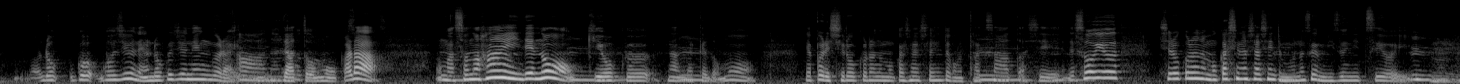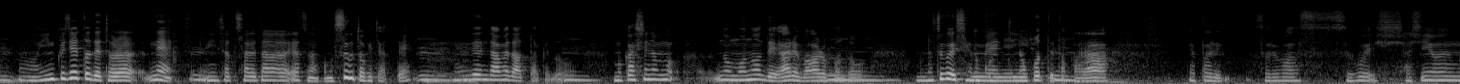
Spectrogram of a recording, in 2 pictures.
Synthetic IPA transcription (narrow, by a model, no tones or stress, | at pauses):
ɾoɡoɡo̞ʑɨːnẽɾo̞kɯ̟ʑɨːnẽ̞ŋɡɯ̟ɾa̰ḭd̪at̪o̞ːmo̞ːkaɾa | ɯmaso̞no̞ɦãɰ̃id̪e̞no̞kʲio̞kɯ̟nãnd̪ake̞d̪o̰mo̞ | japːaɾʲiɕiɾo̞kɯ̟ɾo̞no̞mɯ̟kaɕinoɕaɕĩnt̪okamot̪akɯ̟̥sãɰ̃at̪ːaɕid̪e̞so̞ːjɯ̟ː | ɕiɾo̞kɯ̟ɾono̞mɯ̟kaɕino̞ɕ̬aɕĩnt̪omo̞nosɨɡo̞imʲizɨɲ̟it͡sɨjo̞ḭ | ɯ̃ĩŋkɯ̟ʑe̞t̪ːo̞d̪e̞t̪o̞ɾane̞ĩɰ̃sat͡sɨ̥saɾe̞t̪aja̰t͡sɨnãŋkamo̞sɨɡɯ̟t̪oke̞t͡ɕat̪ːe̞d͡zẽ̞nd͡zẽ̞nd̪ame̞d̪at̪ːake̞d̪o̞̰mɯ̟kaɕino | no̞mo̞no̞d̪e̞aɾe̞baːɾɯ̟ho̞d̪o̞mo̞no̞sɨɡo̞isẽ̞mːe̞ːɲ̟ino̞ko̞t̪ːe̞t̪akaɾa | japːaɾʲi | so̞ɾe̞βa | sɨɡo̞ḭɕaɕĩ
